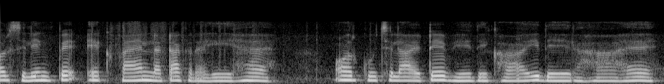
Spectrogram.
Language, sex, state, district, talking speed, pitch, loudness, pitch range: Hindi, female, Jharkhand, Palamu, 145 wpm, 180 Hz, -16 LUFS, 165-190 Hz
